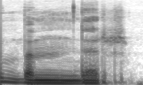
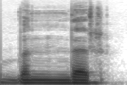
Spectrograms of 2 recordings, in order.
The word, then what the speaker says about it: बंदर: अम कहेंगे, जैसे कि बंदर। ठीक है, तो आपको हमेशा ध्यान रखना है इस बिंदु को म की तरह हल्का सा उच्चारण किया जाता है।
